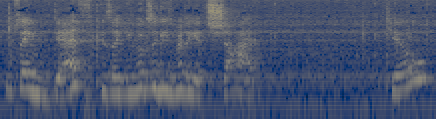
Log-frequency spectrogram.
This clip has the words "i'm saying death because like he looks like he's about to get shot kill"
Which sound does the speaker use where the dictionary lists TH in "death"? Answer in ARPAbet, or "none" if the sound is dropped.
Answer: TH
